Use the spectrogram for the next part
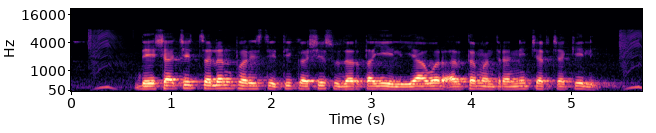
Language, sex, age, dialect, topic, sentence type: Marathi, male, 18-24, Standard Marathi, banking, statement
